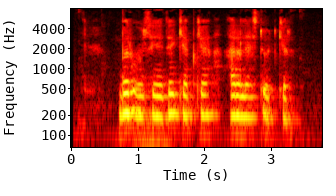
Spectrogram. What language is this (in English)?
Uzbek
